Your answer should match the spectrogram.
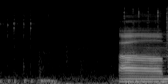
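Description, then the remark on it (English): Quick clicks of typing on a computer keyboard to look up statistics, keys tapped in a loose irregular rhythm for about a second before a person starts speaking loudly over them. “Sorry, I'm gonna do some typing because I want to look up the statistics on this stuff.”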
